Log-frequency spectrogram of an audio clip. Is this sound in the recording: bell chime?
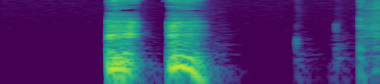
no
